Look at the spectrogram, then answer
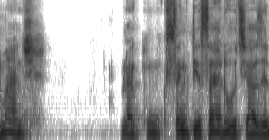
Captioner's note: none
